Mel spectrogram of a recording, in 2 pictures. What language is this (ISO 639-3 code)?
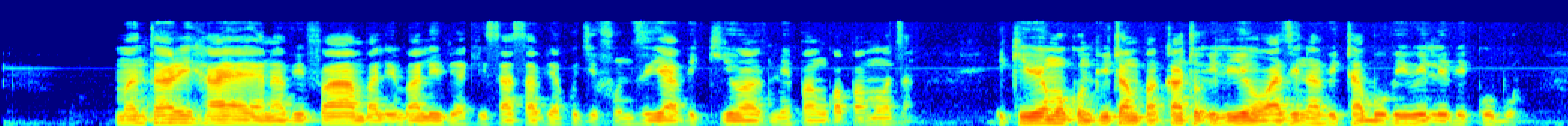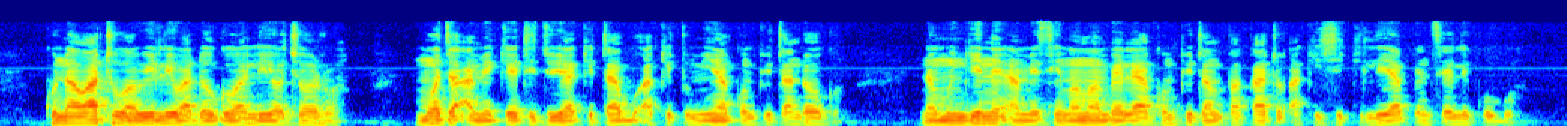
swa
